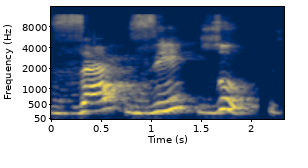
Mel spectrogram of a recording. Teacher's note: খেয়াল করে না পড়লে ভুল হবে। জিহিবার আগা, নিচের 2 দাঁতের আগের সাথে লাগবে।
